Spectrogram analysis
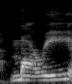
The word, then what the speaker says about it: Maree: the first time today Mari I think is how it's pronounced m a r e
